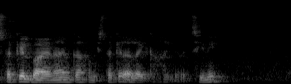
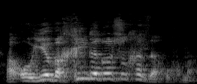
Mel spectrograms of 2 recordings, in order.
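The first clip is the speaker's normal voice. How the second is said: emphatic warning; 8 semitones higher, 8 dB louder than usual. Retold or imitated. Telling boy his wisdom is enemy.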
